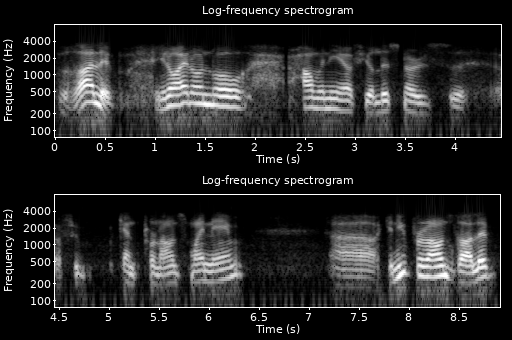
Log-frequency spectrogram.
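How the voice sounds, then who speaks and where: An older man from India, a guest author, talking by phone in a halting way with many pauses and restarts. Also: medium pitch, no room sound. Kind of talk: phone interview. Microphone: telephone. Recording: tinny phone line.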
